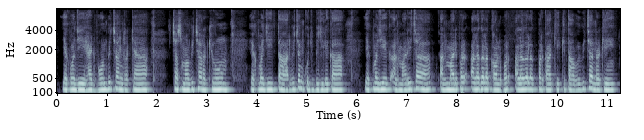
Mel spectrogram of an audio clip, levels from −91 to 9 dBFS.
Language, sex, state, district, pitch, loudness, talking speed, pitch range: Hindi, male, Uttarakhand, Tehri Garhwal, 165 Hz, -14 LUFS, 215 wpm, 160-170 Hz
